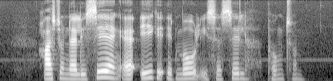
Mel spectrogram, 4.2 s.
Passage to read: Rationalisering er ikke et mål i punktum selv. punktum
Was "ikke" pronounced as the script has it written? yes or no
yes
